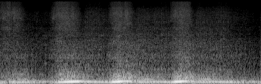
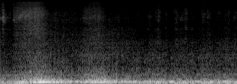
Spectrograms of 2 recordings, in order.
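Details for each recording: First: LS-swapped Camaro, 400+ hp, just revived after sitting, oil pressure up to 40, warming up: deep steady V8 rumble with three quick clean throttle blips; sounds healthy. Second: LS-swapped Camaro, long sitting and dusty, cold start with oil pressure reaching 40: a deep, uneven rumble surges and sags in the first second, then settles. The cold V8 struggles to hold idle before warming.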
